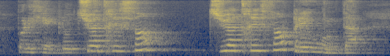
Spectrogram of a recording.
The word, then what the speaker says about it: faim: Entonces, très plus avoir, por ejemplo, avoir faim, faim es hambre, faim, bien nasal porque tenemos la A y M, entonces acuérdense el sonido faim, ¿bien?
